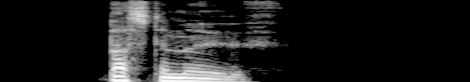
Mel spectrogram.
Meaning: 1. To dance 2. To initiate an action, such as a departure, attack, etc
- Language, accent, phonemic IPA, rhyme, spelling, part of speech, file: English, Australia, /ˈbʌst ə ˈmuːv/, -uːv, bust a move, verb, En-au-bust a move.ogg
